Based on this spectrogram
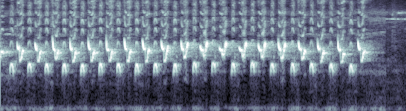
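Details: Yellow-vented bulbul in a tutor recording of long ropelan: an unbroken, fast series of sharply repeated high-low chirped notes for over three seconds, ending abruptly in near silence.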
